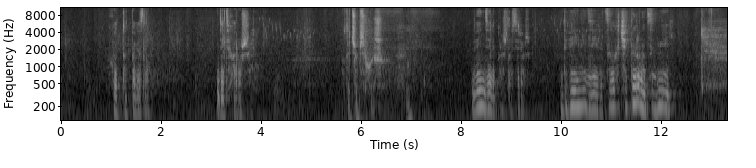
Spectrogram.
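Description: A woman speaks in a calm, serious voice up close.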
